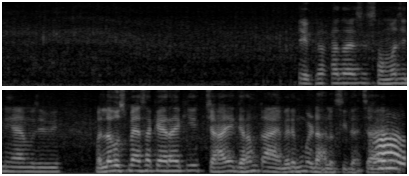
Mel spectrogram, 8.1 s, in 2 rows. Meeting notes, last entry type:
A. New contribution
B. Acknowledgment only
A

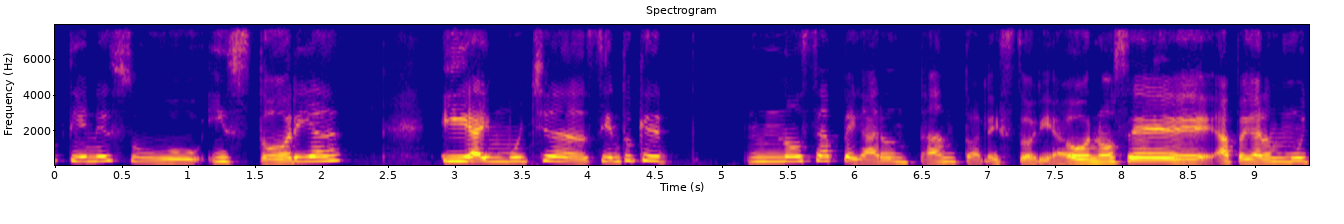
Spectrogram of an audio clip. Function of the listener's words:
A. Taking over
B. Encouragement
B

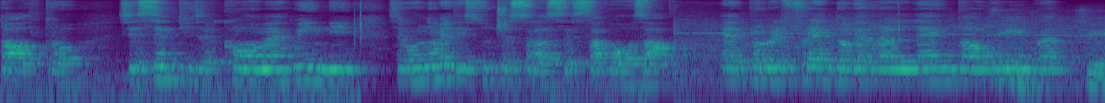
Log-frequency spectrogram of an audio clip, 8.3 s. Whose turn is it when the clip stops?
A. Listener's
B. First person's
B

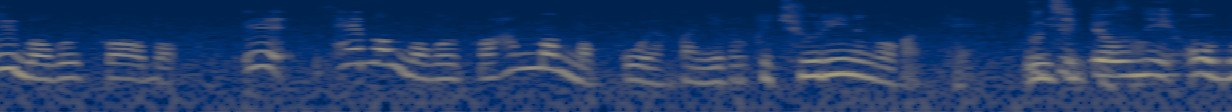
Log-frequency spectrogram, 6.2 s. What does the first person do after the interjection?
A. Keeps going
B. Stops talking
B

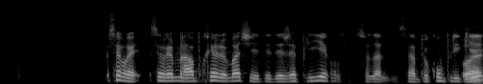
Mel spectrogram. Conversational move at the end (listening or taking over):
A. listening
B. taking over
A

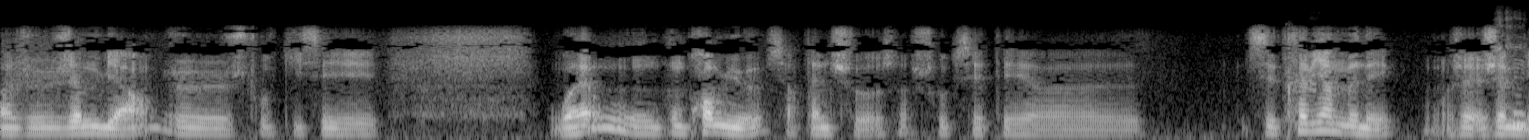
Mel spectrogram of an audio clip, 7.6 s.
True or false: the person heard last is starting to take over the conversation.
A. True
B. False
A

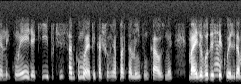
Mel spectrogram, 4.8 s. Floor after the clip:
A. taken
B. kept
B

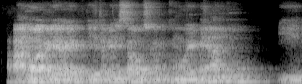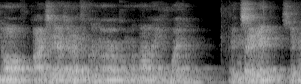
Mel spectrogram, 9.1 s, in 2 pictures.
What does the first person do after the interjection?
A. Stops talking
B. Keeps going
B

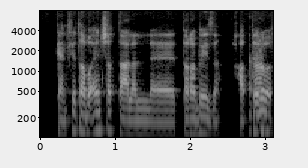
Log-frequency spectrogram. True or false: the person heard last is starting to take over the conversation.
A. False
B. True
A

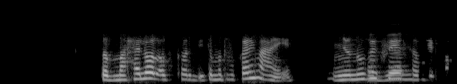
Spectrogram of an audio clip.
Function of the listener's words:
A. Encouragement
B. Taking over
A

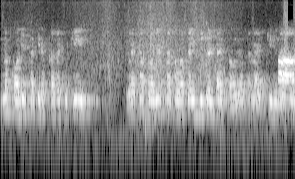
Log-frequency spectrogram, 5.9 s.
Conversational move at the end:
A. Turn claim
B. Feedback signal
A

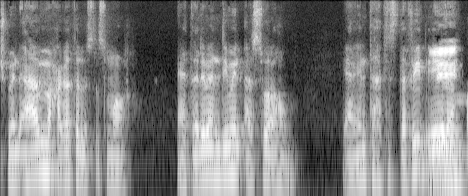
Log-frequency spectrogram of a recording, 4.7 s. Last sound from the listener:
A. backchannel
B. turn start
A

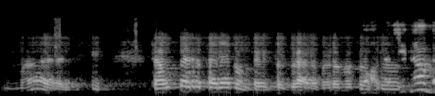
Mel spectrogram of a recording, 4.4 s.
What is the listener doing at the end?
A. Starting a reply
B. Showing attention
A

